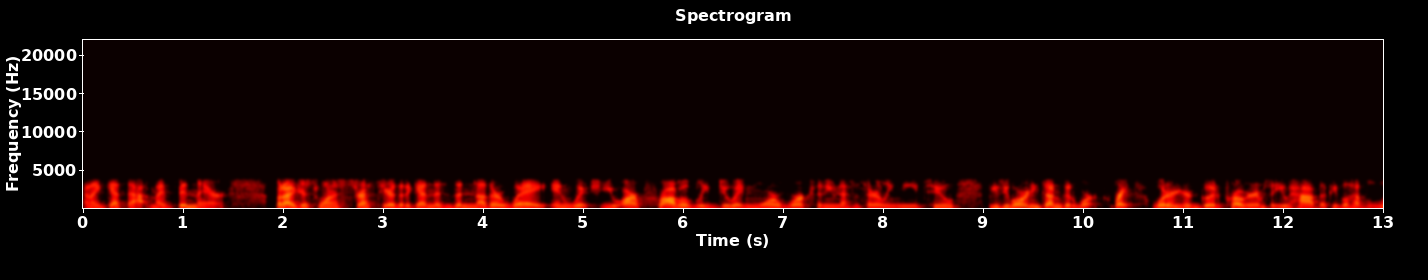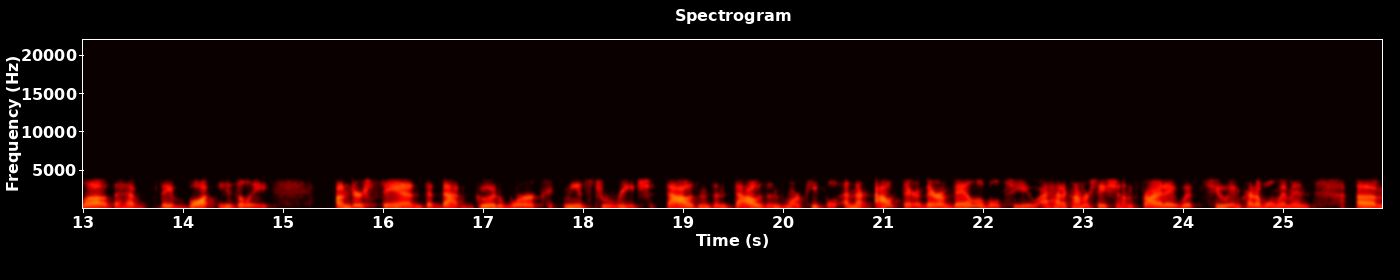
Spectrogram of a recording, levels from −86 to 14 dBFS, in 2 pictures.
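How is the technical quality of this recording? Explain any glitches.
The recording is limited by mobile-phone coding for its whole length. AMR narrowband mobile codec damage runs throughout: the speech is squeezed into a 200 Hz to 3.7 kHz line band, sounds thin and plainly buzzy, and the degree of synthetic colouring fits a mid-rate mode around 10 kbps. The codec resamples to 8 kHz and rebuilds speech from a vocal-tract model excited by sparse pulses. A spectrogram shows a flat cut-off at 3.7 kHz with nothing above it.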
